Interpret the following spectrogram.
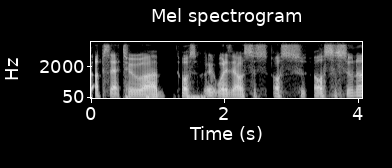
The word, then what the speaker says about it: Osasuna: Osasuna? How do you Osasuna.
